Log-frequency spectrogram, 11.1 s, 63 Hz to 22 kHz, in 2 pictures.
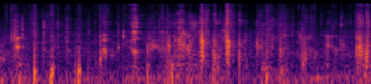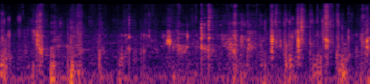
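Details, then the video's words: Close-up crunching as a black dog eats chicken and vegetable food, irregular bursts of biting and lip-smacking over eleven seconds, a low murmur of speech faintly behind. "dog food eating asmr | eating 3 plate"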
